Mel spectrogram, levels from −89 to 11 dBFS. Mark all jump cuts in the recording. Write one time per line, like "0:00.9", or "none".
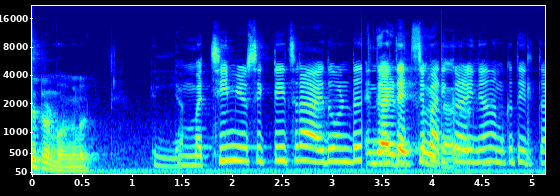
0:03.3
0:04.1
